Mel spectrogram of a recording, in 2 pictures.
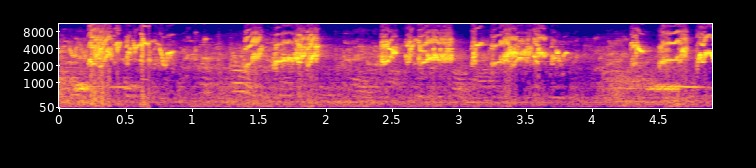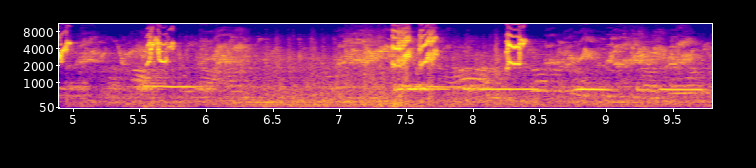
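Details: Lovebirds at Larkana keep up a lively stream of piercing chirps and squeaks, with brief steady whistled tones between the louder bursts, several birds seeming to call together.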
